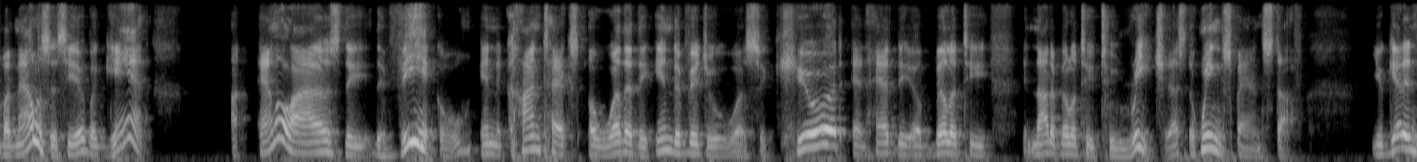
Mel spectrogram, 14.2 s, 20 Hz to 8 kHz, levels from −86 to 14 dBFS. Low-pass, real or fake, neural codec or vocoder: 7.2 kHz; real; none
